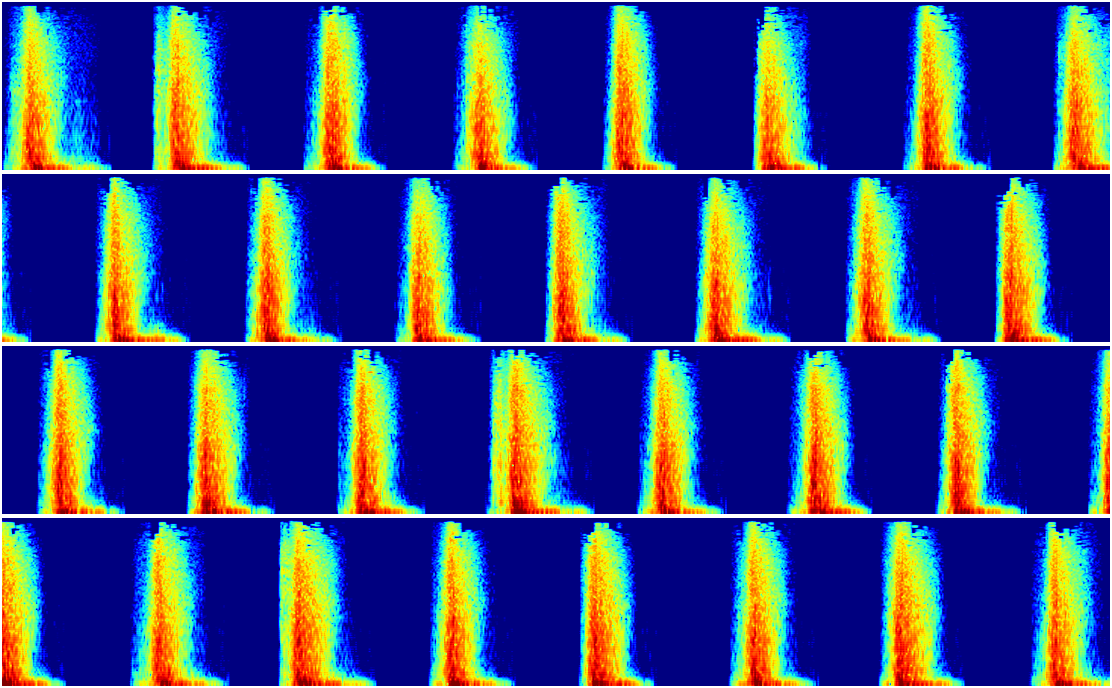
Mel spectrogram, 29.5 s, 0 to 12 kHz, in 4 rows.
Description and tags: swipes and whooshes plastic umbrella fast and short swings stereo ORTF 8040
This sound effect was recorded with high quality sound equipment and comes from a sound library called Swipes And Whooshes which is pack of 66 high quality audio files with a total length of 35 minutes. In this library you'll find different air cutting sounds recorded with various everyday objects.
beat, swings, attack, racket, swipes, foley, umbrella, box, body, swipe, plastic, whip, fighting, whooshes, fast, kickbox, martial-arts, swing, whoosh, tennis, punch, combat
